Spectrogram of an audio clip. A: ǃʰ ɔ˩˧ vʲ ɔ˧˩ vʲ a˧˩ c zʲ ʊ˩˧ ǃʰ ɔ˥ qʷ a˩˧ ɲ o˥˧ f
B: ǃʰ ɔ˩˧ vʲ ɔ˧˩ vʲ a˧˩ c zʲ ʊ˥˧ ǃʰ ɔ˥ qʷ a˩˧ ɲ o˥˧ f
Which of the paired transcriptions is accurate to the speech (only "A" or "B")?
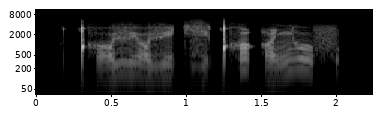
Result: A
